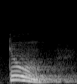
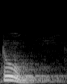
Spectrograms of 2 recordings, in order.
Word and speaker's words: tomb: टूम, टूम कैसे बना, जिसे हम करते हैं TO2, ऐसे इसका उच्चारण क्या होगा, टूम, ठीक है। तो टोम नहीं बोलना इसको, टूम।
